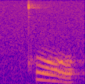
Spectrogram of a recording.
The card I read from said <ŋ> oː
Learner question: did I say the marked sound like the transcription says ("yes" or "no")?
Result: no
